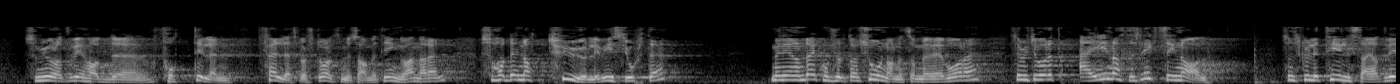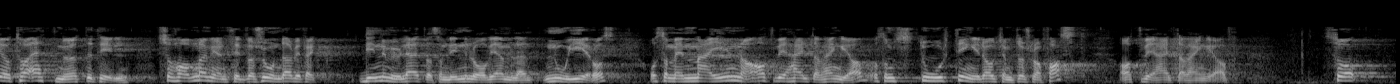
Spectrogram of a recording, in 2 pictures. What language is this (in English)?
Norwegian Nynorsk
